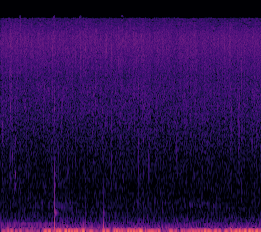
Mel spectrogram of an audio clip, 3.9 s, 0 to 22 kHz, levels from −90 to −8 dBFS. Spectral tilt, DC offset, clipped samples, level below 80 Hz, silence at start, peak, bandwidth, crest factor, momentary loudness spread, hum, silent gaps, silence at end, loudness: -0.5 dB/octave; under 0.1%; under 0.1%; -52 dBFS; 0 s; -24 dBFS; 16 kHz; 18 dB; 1 LU; none; none; 0 s; -46 LUFS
